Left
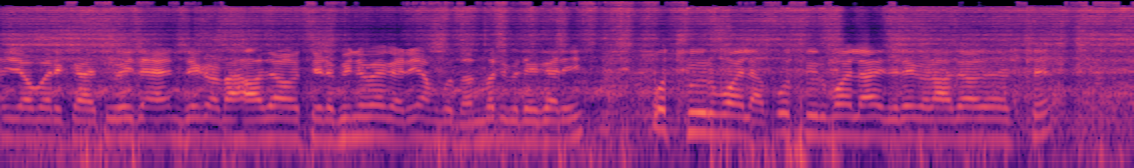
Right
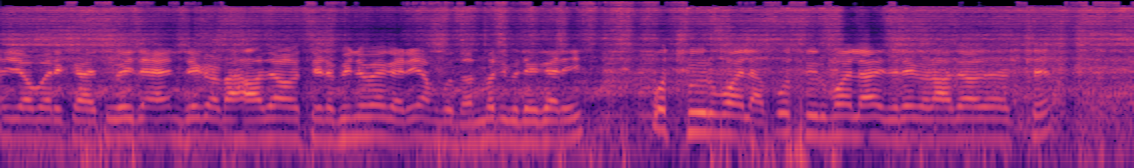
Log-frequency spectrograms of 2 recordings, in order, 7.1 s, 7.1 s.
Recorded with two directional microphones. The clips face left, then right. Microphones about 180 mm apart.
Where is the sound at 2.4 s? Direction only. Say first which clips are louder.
Right 1 dB; 5° left (ahead or behind).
